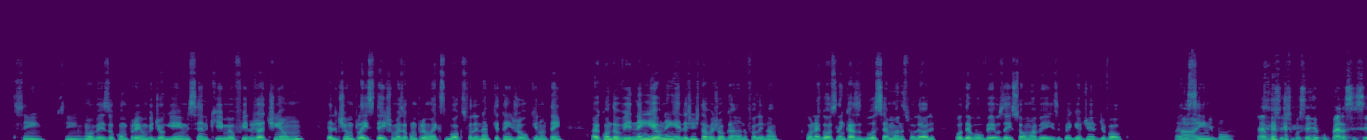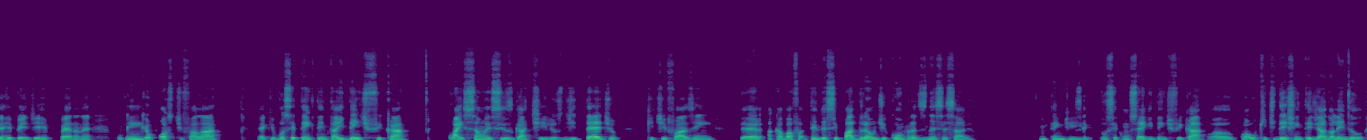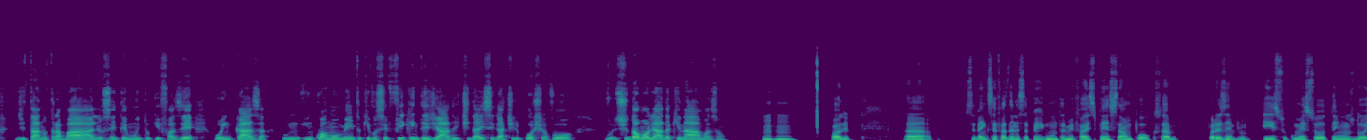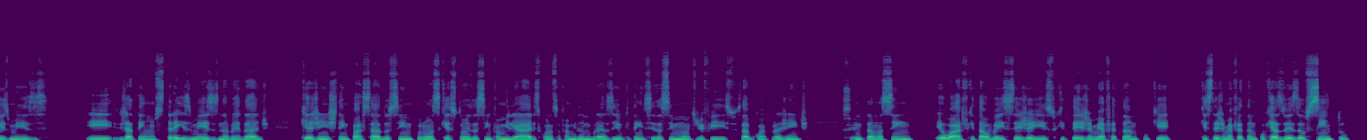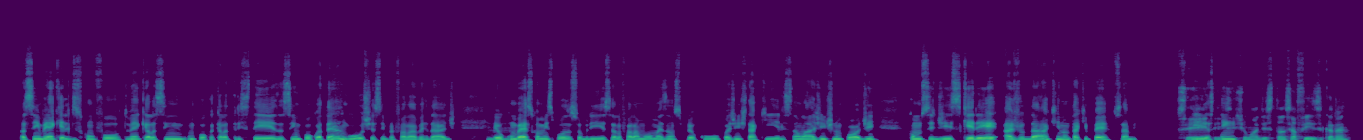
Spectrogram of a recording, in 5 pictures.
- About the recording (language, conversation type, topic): Portuguese, advice, Como posso parar de gastar dinheiro quando estou entediado ou procurando conforto?
- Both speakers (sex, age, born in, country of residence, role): male, 30-34, Brazil, United States, user; male, 50-54, Brazil, United States, advisor
- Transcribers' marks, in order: chuckle; tapping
